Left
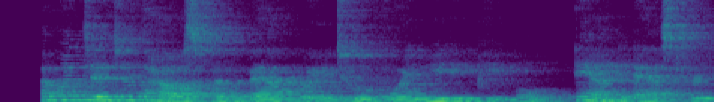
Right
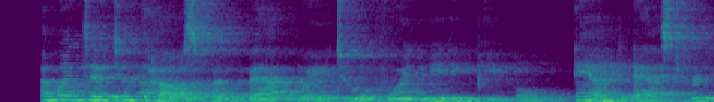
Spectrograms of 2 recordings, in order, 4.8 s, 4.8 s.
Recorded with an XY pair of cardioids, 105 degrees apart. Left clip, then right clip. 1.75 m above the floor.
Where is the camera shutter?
I don't hear a camera shutter.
